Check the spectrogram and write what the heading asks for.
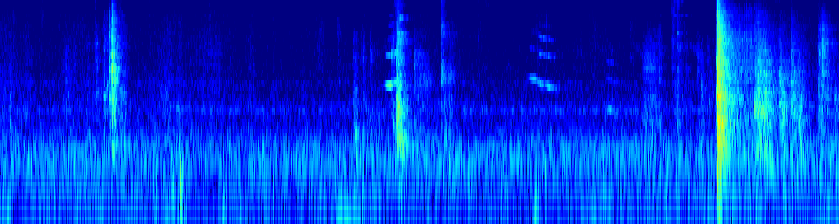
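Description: Scattered handling knocks as things are moved about and put away in a closet: a knock about a second in, another around four seconds, and the loudest, a sharp knock with a brief clatter after it, just past seven seconds. A few faint short high squeaks come a little after five seconds.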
